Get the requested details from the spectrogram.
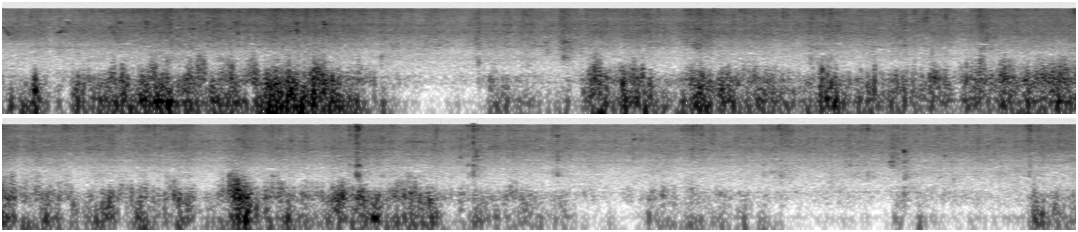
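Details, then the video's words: Cow grazing on grass by the road, recorded up close: rhythmic tearing and crunching bites in dense low bursts, several per second, with a short pause near three seconds and softer chewing toward the end. "The Unique Sound of a Cow's Mouth Eating Road Grass"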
